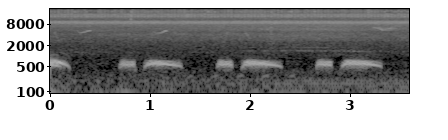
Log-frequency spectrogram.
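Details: Spotted dove caught up in a contest with a ground decoy in a trap. It gives clear two-part coos, a brief note followed by a drawn-out falling one, repeated rhythmically against low background noise.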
